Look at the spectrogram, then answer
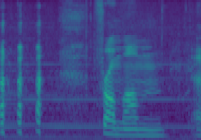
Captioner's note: laughs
